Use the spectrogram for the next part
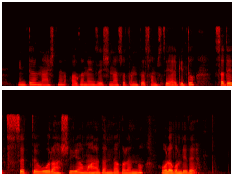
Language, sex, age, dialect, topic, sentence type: Kannada, female, 31-35, Coastal/Dakshin, banking, statement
